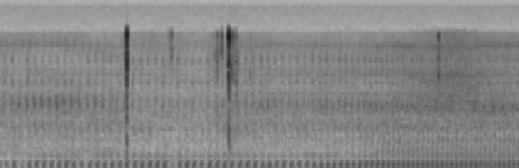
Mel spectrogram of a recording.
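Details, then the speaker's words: Honda Supra V kick-started single-cylinder at idle; quick even thumps about two per second, deep boomy tone because the muffler is rusted and porous, leaking exhaust. "nah ini suara mesinnya suaranya agak sedikit ngebahas karena kenalpotnya juga agak karatan kropos"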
